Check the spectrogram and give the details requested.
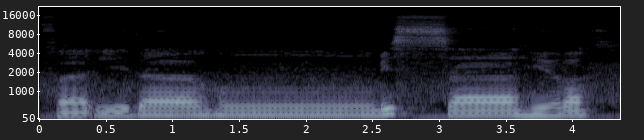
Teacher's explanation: Ada mim ketemu ba, maka cara membacanya mimnya dibaca samar. Fa'idahum bisahirah ya, ditahan dan juga mendengung ke hidung ya. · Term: ikhfa syafawi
